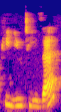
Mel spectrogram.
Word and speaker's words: Putz: Now, Cora Putz, spelled last name of P-U-T-Z, correctly pronounced Putz, like puts it down.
